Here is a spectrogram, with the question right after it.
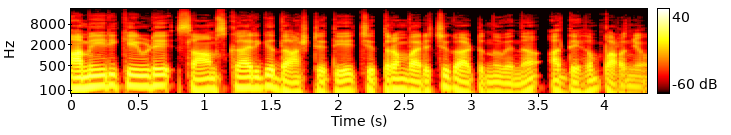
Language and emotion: Malayalam, neutral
